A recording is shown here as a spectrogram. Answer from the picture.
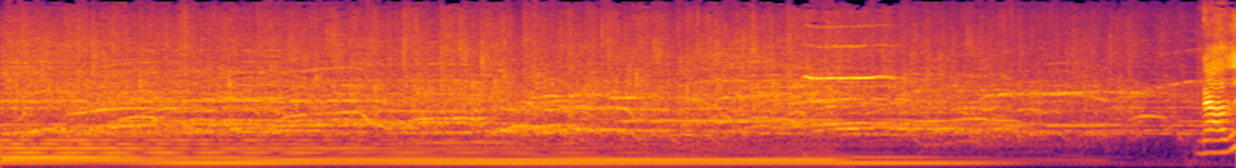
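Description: A rock band's final chord ringing out, its low held notes slowly fading away over about seven seconds. A few cheers and whoops rise over it.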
